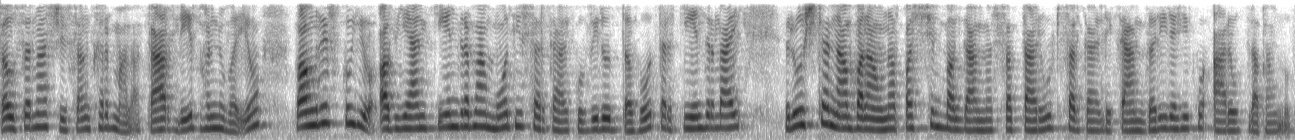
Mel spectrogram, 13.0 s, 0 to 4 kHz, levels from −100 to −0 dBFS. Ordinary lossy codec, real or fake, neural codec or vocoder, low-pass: none; fake; codec, 16 kHz, 8 kbps, FunCodec, trained on LibriTTS, 25 frames a second; 3.6 kHz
